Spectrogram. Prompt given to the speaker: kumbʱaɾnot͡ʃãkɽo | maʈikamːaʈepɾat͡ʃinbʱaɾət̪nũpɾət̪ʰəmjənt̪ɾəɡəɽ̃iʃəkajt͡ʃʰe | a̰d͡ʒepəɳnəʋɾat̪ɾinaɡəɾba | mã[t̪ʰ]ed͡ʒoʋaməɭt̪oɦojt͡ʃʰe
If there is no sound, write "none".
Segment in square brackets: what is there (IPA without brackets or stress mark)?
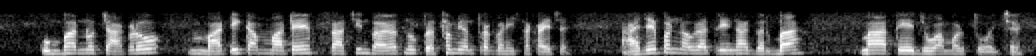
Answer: t̪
